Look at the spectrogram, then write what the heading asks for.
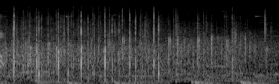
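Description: A crowd claps steadily, many hands producing a dense, even patter of applause that holds for a few seconds at moderate loudness with no voices on top.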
